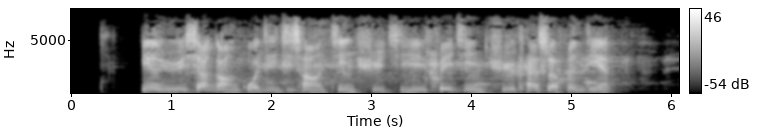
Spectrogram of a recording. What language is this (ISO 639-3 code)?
zho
